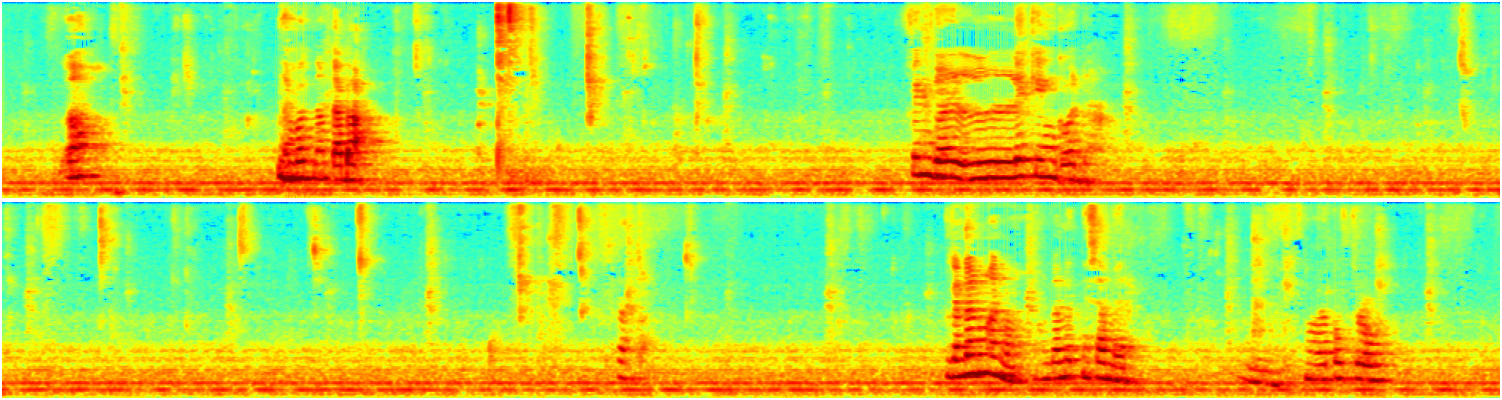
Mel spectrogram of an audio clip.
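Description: A woman chews food with soft smacking sounds.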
